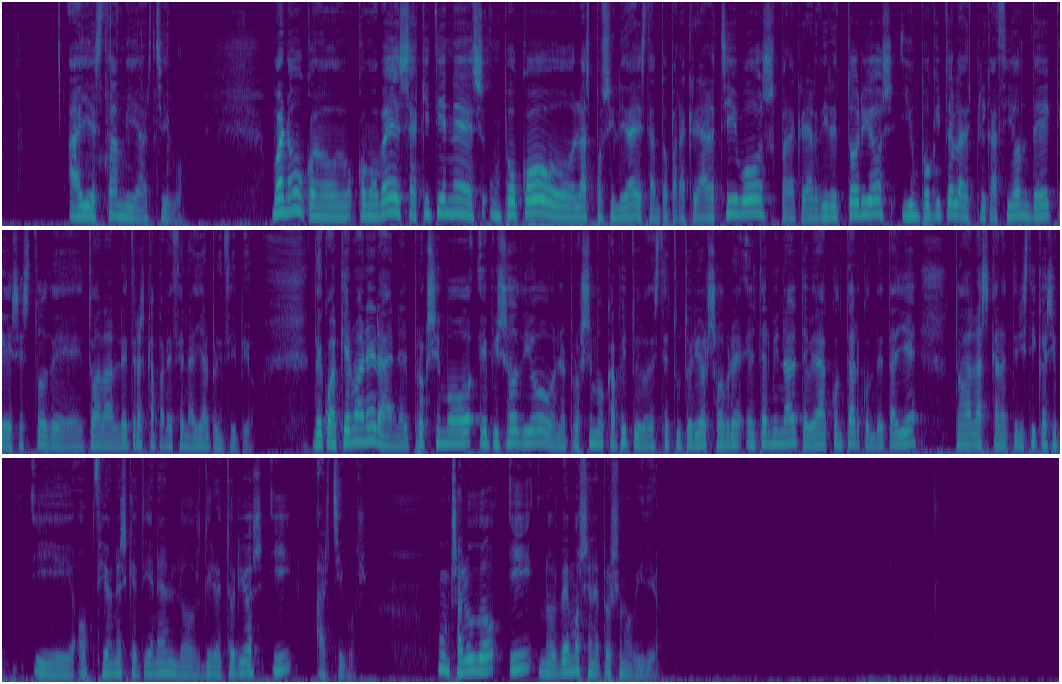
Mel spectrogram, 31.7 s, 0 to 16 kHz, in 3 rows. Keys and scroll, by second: 0.0-2.2 typing.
